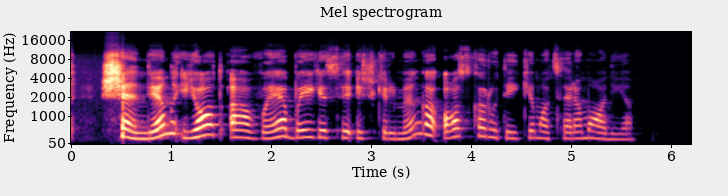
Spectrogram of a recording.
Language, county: Lithuanian, Panevėžys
